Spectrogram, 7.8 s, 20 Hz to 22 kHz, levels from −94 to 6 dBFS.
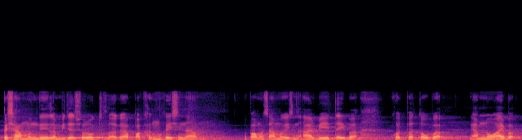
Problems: background conversations at intervals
